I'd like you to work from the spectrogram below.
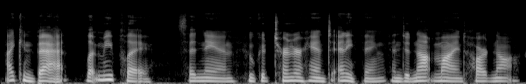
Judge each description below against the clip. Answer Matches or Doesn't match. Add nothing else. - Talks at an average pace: Doesn't match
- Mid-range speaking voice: Matches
